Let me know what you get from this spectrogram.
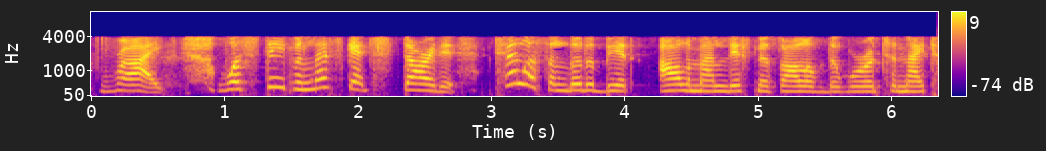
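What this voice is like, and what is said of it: Southern American accent. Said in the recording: “my wonderful Southern accent ... It's a beautiful accent.”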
